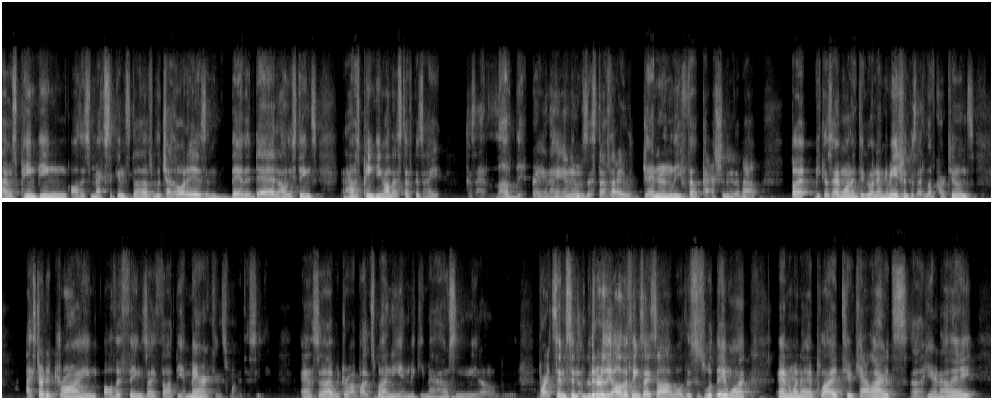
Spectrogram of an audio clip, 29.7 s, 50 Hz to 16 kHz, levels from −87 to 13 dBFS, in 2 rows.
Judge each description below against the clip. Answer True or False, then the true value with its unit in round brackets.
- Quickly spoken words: True (215 wpm)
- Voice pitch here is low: True (100 Hz)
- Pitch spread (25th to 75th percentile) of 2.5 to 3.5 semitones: False (4.4 semitones)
